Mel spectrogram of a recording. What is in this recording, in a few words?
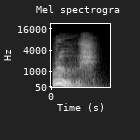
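"rouge", British English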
